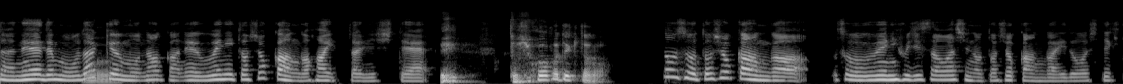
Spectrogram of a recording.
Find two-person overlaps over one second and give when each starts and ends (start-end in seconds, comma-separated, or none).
none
